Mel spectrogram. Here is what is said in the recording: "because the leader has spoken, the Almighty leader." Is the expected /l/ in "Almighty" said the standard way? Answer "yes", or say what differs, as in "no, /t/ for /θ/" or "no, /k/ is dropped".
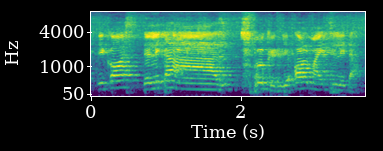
yes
